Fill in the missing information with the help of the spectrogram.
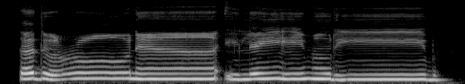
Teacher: یہ مد منفصل ہے، 4 الف کے برابر سے بھی کھینچ کے پڑھنا ہے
